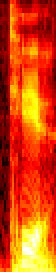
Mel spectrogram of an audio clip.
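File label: "tie", pinyin voice, fourth tone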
